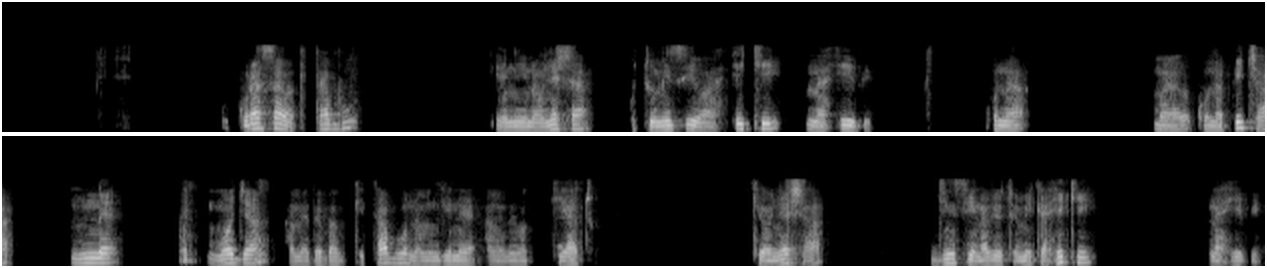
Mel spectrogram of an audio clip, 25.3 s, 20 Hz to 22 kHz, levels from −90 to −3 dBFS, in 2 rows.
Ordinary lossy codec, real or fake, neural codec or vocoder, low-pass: AAC, 24 kbps; real; none; 5.4 kHz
